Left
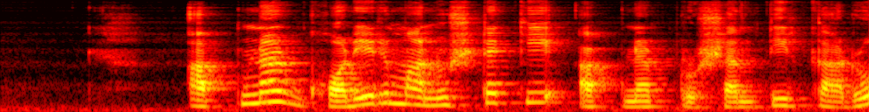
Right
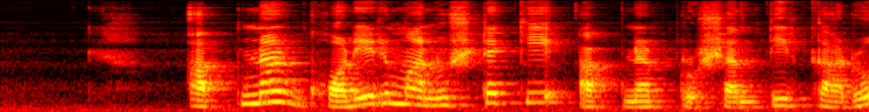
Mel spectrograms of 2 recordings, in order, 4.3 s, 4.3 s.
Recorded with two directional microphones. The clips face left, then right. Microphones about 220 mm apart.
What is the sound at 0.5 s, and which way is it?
Speech, 10° right (ahead or behind).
